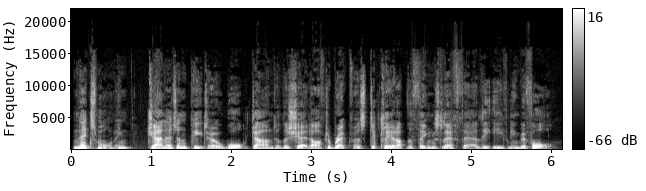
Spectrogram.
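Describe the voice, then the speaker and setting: Lively man narrating a children's story. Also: lowish voice, normal speed, no room sound, studio quality. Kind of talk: scripted children's audiobook narration.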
